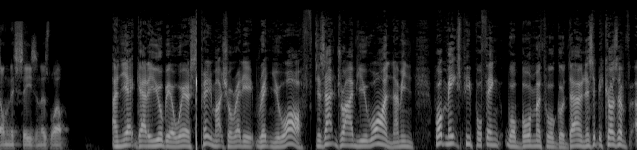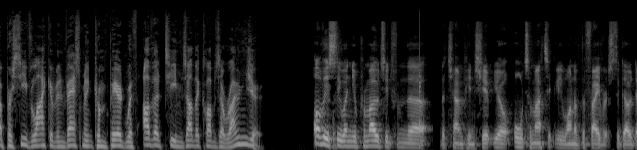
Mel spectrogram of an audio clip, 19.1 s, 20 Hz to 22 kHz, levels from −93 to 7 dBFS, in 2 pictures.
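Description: Damaged data in the compressed speech stream produces brief glitches at 2.93, 7.20–7.22, 13.33, 15.84 and 18.53 s. Corrupted frames make the decoder lose sync and search for the next frame header. Each shows as a thin broadband vertical streak on a spectrogram and a discontinuity in the waveform.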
